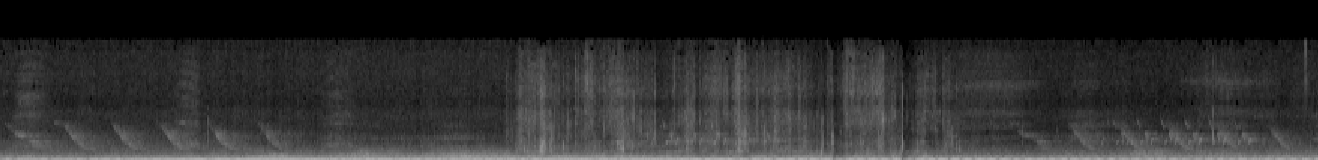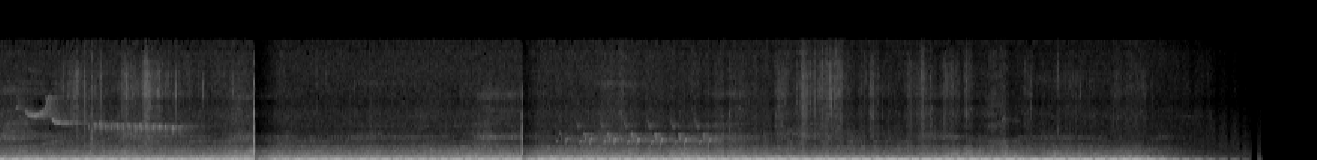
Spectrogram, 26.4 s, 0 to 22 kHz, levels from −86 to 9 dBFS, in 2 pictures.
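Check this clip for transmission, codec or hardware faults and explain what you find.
Two faults turn up, one running the whole way through and one on the tail.

Gain pumping runs throughout. The level is pulled down by roughly 10 dB under each loud sound, bringing loud and soft parts closer together and leaving everything squashed. The likely cause is input gain set far too hot, with a fast limiter clamping down on every peak.

Truncation distortion on a fade starts at 24.47 s and lasts to the end at 26.35 s. The fade-out begins around 24.5 s, and from 24.67 s the quiet tail turns gritty. That fits an undithered stage keeping only about 9 bits, so the waveform collapses into coarse steps near the bottom.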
